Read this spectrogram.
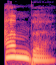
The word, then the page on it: amber: anglais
